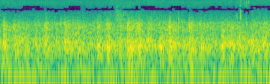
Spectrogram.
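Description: A sleeper train carriage travelling to Madrid gives a faint, steady rolling rumble with a soft, continuous rattle and no talk over it.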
